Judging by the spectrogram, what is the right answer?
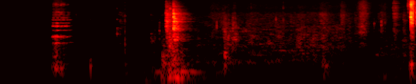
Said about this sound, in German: Das war die Klospülung, er kommt wieder.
